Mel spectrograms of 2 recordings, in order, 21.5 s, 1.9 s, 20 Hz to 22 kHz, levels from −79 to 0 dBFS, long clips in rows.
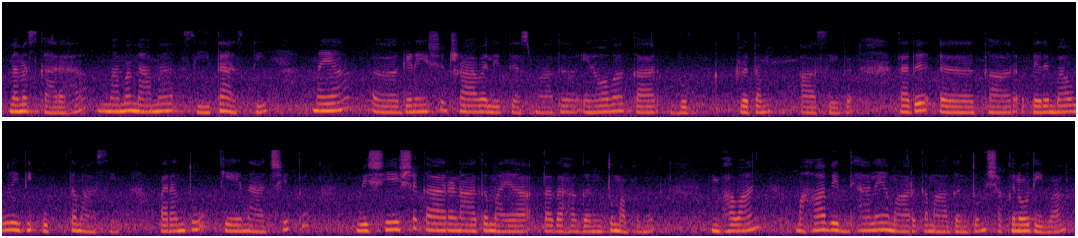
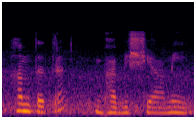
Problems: constant background noise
